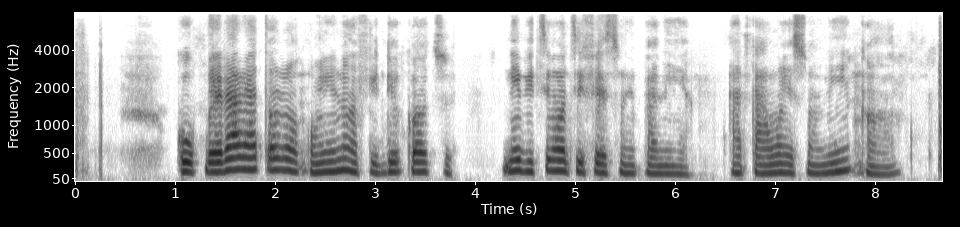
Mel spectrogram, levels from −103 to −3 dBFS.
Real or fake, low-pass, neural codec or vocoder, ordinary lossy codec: fake; none; codec, 16 kHz, 4 kbps, FreqCodec, smaller model; none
